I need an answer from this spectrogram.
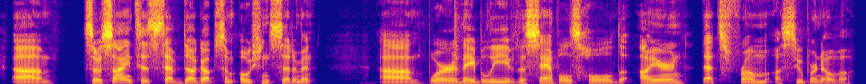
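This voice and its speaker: A man with an ordinary speaking voice talks at a fairly slow pace and medium pitch, his intonation fairly even. The recording is very clean, with a silent background. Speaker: metal record label podcast host. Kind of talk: casual chat. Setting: studio.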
